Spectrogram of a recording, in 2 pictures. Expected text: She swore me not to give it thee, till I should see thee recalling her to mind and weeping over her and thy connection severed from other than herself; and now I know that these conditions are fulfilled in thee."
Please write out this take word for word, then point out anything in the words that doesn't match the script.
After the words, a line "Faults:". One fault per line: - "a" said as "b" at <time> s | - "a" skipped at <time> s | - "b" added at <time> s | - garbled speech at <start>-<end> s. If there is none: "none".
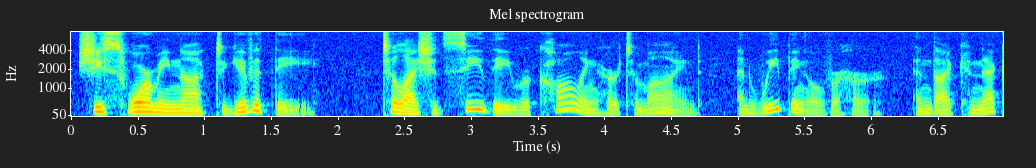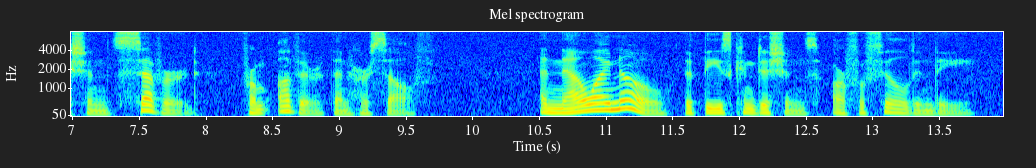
She swore me not to give it thee, till I should see thee recalling her to mind and weeping over her and thy connection severed from other than herself; and now I know that these conditions are fulfilled in thee."
Faults:
none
